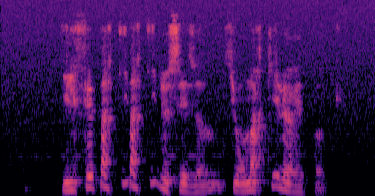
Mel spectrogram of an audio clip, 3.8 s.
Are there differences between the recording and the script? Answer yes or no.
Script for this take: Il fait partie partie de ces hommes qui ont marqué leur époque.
no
